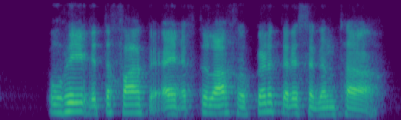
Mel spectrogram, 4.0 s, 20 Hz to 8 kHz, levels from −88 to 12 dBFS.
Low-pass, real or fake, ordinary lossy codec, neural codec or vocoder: 7.2 kHz; fake; Opus, 32 kbps; codec, 16 kHz, 2 kbps, FunCodec, trained on LibriTTS, 25 frames a second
